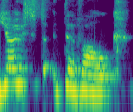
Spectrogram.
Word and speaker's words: Joost De Valk: And today I'm talking to Joost De Valk.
